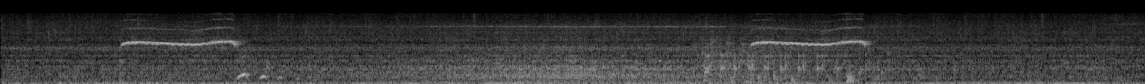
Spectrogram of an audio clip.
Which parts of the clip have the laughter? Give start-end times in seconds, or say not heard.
2.4-3.2, 6.8-9.1.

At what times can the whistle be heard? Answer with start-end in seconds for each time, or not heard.
1.1-2.5, 7.5-8.8.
